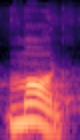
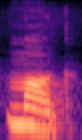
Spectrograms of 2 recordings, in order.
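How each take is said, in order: Both takes have the same delivery.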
